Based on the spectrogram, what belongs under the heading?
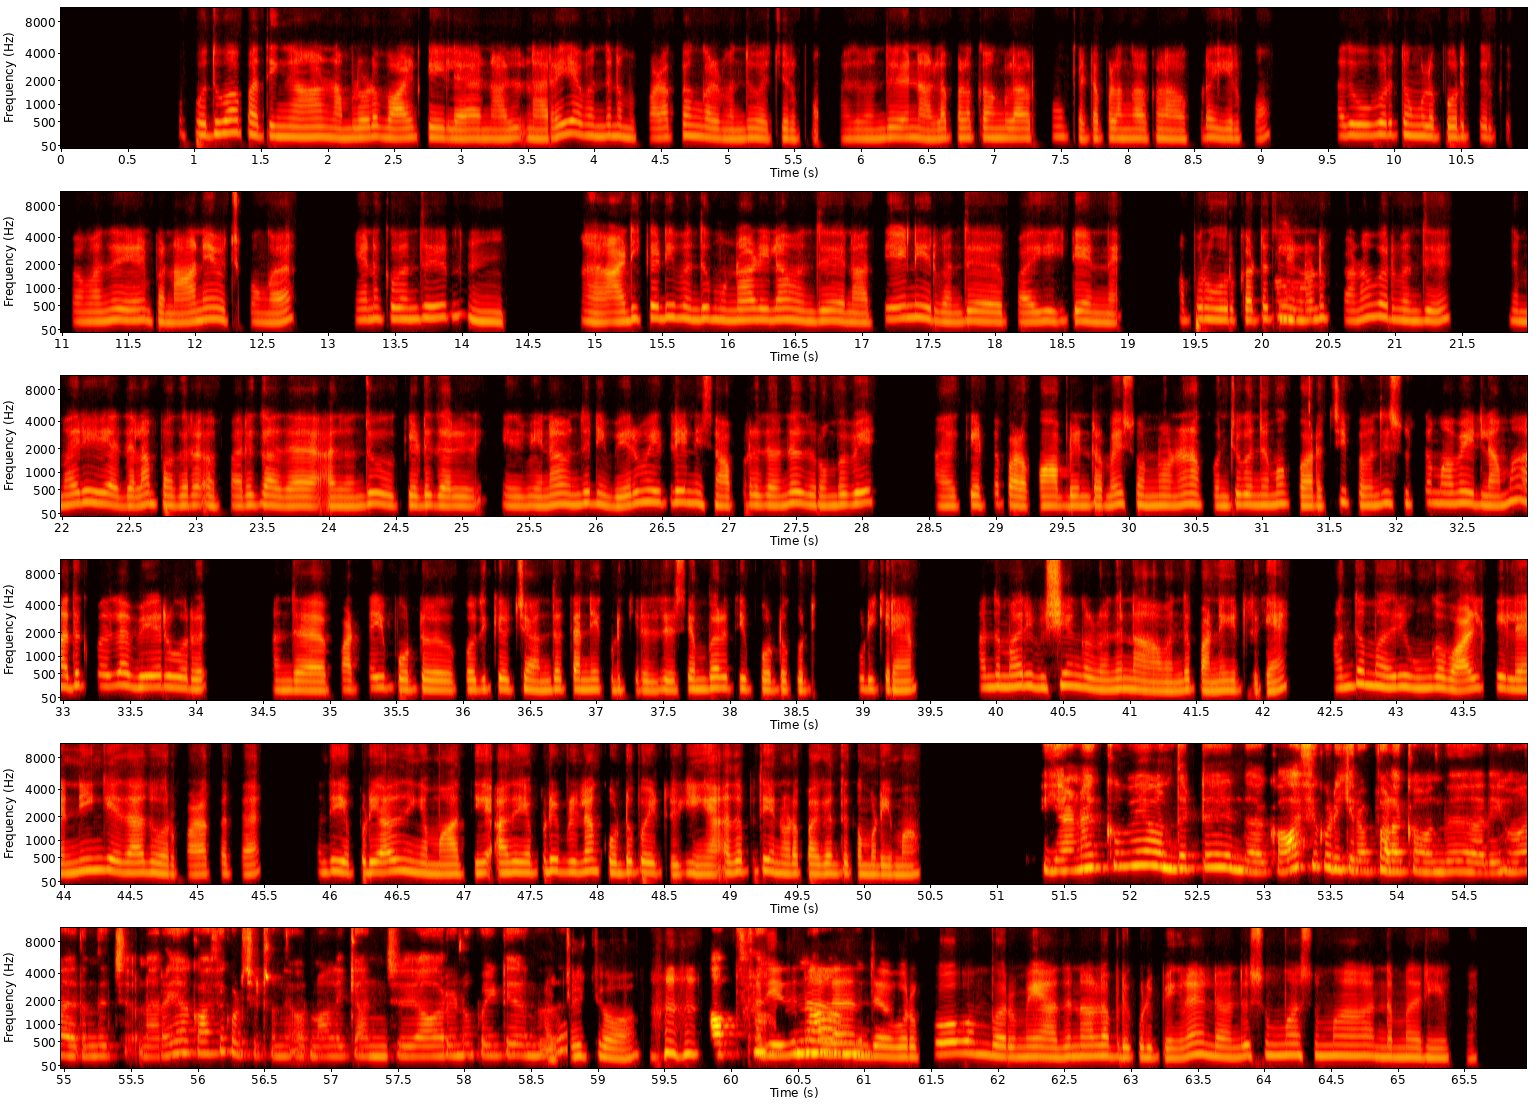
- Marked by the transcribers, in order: "பழக்கங்களா" said as "பழங்கக்களா"; laugh; laughing while speaking: "அப்புறம்"
- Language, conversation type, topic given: Tamil, podcast, ஒரு பழக்கத்தை மாற்ற நீங்கள் எடுத்த முதல் படி என்ன?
